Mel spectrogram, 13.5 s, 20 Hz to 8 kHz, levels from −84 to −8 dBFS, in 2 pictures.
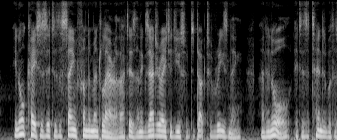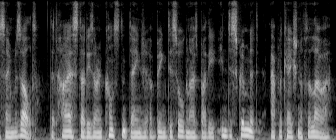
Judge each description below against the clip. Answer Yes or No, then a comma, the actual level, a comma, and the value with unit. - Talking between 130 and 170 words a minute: No, average, 200 wpm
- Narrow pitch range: No, average, 3.3 semitones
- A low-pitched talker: Yes, low, 100 Hz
